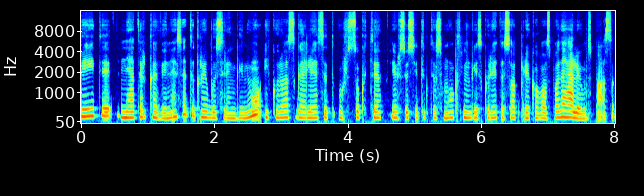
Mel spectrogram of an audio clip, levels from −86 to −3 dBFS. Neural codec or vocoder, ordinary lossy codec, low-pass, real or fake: codec, 44.1 kHz, 7.8 kbps, DAC; Opus, 24 kbps; 14.4 kHz; fake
